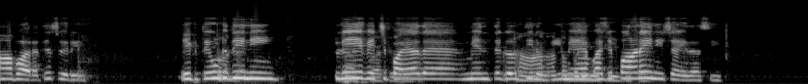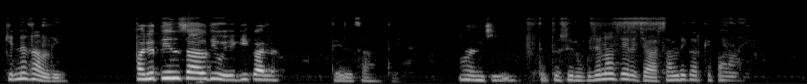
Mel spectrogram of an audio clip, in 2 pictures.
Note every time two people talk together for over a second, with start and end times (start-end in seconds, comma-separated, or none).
5.0-6.5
